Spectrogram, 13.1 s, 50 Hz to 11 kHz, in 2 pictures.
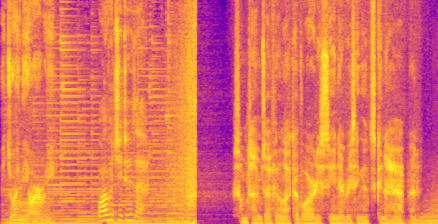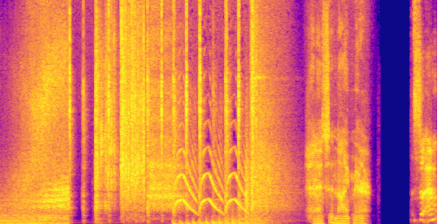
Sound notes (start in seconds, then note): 8.8 clock ticking; 9.2 siren wailing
